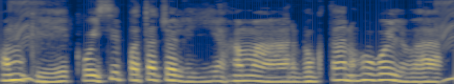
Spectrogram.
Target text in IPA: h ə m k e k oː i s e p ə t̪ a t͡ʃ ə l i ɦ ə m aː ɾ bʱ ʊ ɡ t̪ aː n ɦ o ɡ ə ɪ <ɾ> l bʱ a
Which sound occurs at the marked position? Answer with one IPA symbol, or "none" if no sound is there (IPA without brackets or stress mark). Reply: none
